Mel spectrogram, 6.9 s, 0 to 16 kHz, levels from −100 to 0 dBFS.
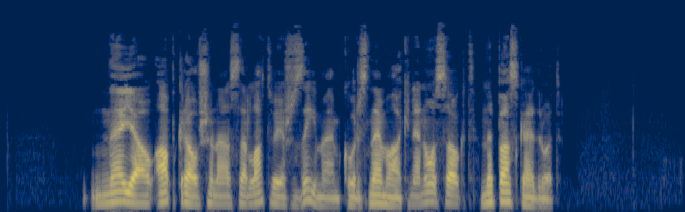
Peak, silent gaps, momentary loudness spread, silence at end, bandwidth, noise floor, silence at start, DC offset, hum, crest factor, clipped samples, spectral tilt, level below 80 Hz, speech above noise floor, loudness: -6 dBFS; none; 12 LU; 1.3 s; 9.6 kHz; -85 dBFS; 0.95 s; under 0.1%; none; 22 dB; under 0.1%; -6.5 dB/octave; -58 dBFS; 59 dB; -27 LUFS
